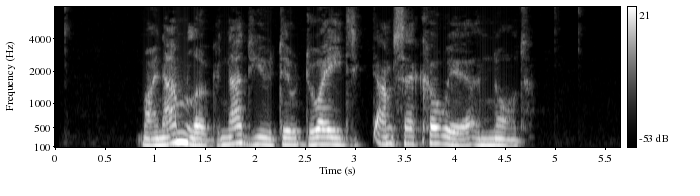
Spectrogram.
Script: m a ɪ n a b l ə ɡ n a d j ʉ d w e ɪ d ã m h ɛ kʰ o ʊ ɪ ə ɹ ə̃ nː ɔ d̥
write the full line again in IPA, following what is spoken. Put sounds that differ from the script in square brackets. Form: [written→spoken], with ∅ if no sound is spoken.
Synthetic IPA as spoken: m a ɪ n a [b→m] l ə ɡ n a d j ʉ d w e ɪ d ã m [h→s] ɛ kʰ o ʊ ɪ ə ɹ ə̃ nː ɔ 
